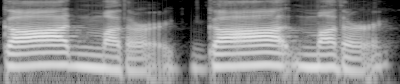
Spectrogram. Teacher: god mother요 d는 디귿 받침 정도로 가볍게 처리하고 바로 m으로 넘어가 주세요. 갓 할 때 너무 빠르게 발음하지 않고 더 길게 · d는 디귿 받침 정도로 가볍게 처리하고 바로 m으로 넘어가 주세요. 갓 할 때 너무 빠르게 발음하지 않고 더 길게 god mother god mother 요렇게 소리 내기.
